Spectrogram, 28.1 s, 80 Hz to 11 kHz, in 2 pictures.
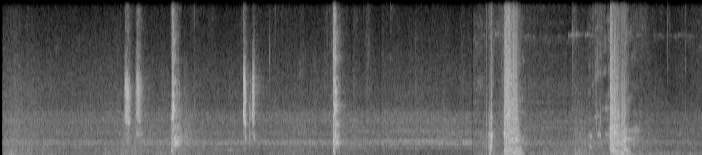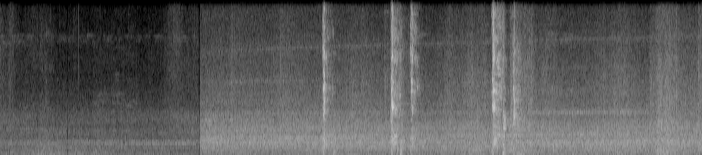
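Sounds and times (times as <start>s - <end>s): metro train carriage rumbling: 0.0s - 28.0s.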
